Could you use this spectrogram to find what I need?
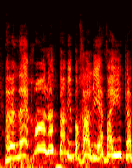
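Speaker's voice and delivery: high, complaining husband's whine; high plaintive moan; whiny husband. Acted. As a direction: whine like a put-upon husband.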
